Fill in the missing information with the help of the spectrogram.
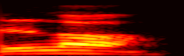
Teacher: ল, দেখো এইখান থেকেও হাওয়া বার হবে, এখান থেকেও হাওয়া বার হবে, জিহ্বার দুপাশ দিয়ে হাওয়া বার হবে। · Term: পার্শ্বিক ধ্বনি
